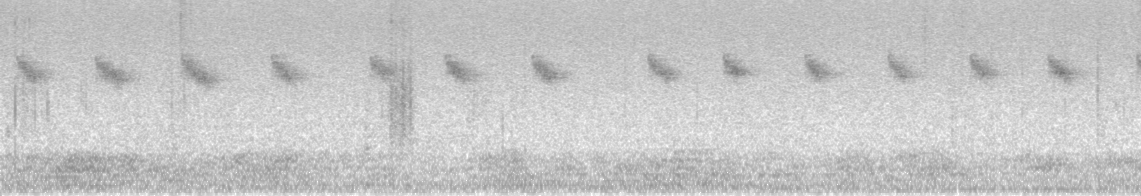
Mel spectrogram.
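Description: A small bird repeating a short, high, falling chirp about once every three-quarters of a second, over a steady low rumble of background noise.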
